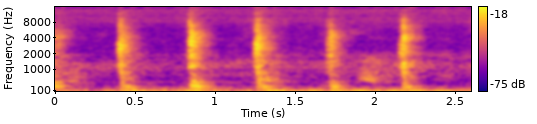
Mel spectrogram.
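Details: Bare Chevy 307 V8 turned over by hand, an engine that had no power: sharp clunks about every half second, each with a jerk; cause not stated, owner believes it explains the low power.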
